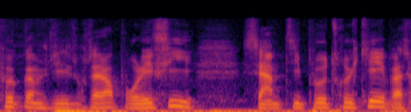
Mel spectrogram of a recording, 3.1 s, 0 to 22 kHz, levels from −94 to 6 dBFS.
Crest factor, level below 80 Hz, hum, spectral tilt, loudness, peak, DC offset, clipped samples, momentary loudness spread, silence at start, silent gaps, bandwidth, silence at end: 18 dB; -40 dBFS; none; -6 dB/octave; -31 LUFS; -12 dBFS; under 0.1%; under 0.1%; 5 LU; 0 s; none; 12 kHz; 0 s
